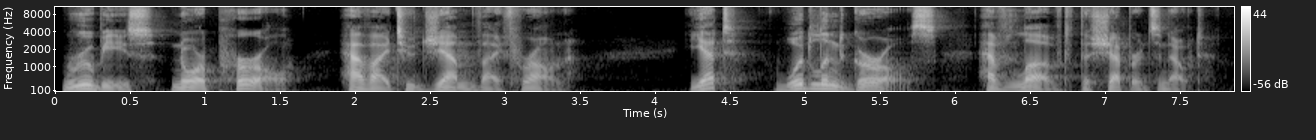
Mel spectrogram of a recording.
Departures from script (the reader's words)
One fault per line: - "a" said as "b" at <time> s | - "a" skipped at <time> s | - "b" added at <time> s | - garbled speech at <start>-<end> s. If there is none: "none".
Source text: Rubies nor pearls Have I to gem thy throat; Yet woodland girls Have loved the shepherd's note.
- "pearls" said as "pearl" at 1.0 s
- "throat" said as "throne" at 3.0 s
